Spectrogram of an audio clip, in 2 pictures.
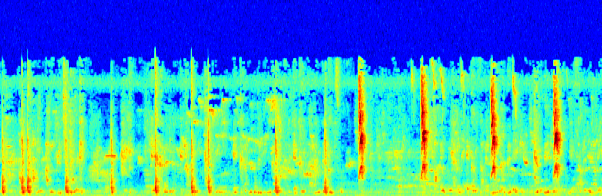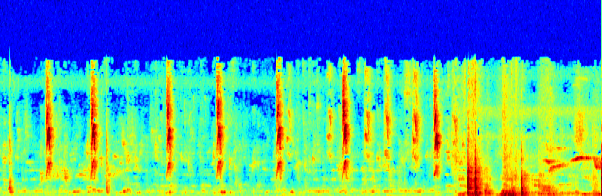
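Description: House sparrow pecking at a car's side-mirror glass, sharp irregular taps roughly one a second: the bird is attacking its own reflection. Near the end the sound grows louder and busier.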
